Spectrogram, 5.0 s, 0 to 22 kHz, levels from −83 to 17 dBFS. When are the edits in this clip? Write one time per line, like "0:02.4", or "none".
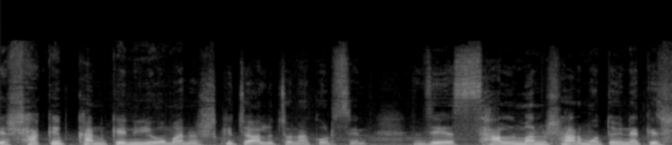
none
